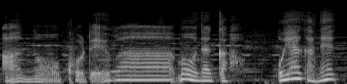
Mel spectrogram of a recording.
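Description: A woman's voice: slow pace, vocal fry. Chatty Japanese woman over background music. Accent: standard Tokyo-style Japanese. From Kansai, Japan. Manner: chatty, many fillers, lively pitch. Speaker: channel host. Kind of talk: casual solo talk.

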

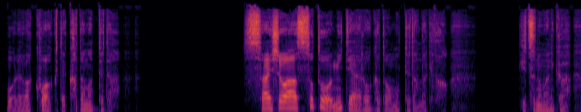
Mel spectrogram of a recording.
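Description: A man narrating a first-person ghost story in a scripted, hushed telling that sinks to near-whispers at tense moments. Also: medium pitch, slightly rough, dry recording, studio quality. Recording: faint music underneath.

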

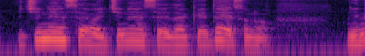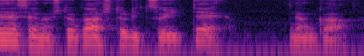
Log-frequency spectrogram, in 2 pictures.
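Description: A man in his thirties with a Kansai Japanese accent hosts his own casual solo podcast, telling a story from his school days. His medium-pitched voice is warm, and he rambles chattily, repeating himself as he recalls details.

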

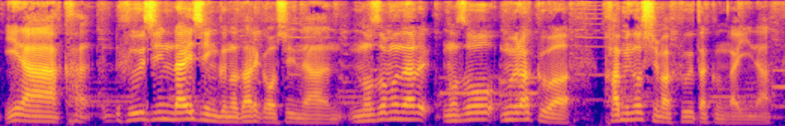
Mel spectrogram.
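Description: A young man hosting a casual solo talk show, gushing excitedly about games and music with many fillers. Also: medium pitch, normal speed. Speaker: podcast host. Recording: faint music behind.

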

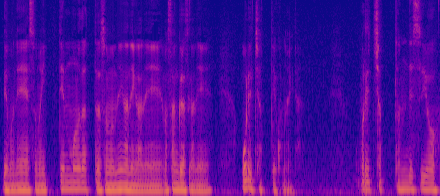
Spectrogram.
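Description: A man's voice: low-pitched, steady tone, a little fast, dark tone. A young man, a comedian, talking through a casual monologue in a chatty, self-deprecating way with lots of fillers.

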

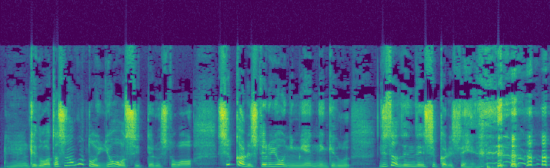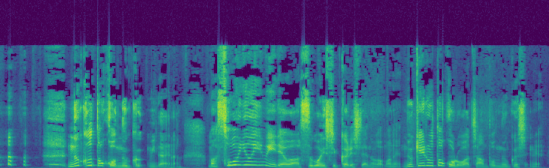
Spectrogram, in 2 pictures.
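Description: A woman's voice: medium pitch, wildly swooping pitch, a little fast, darkish tone, no room sound, studio quality. A young woman with a Kansai accent, talking frankly and laughing often as she introduces herself in a solo talk show. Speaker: radio talk host.

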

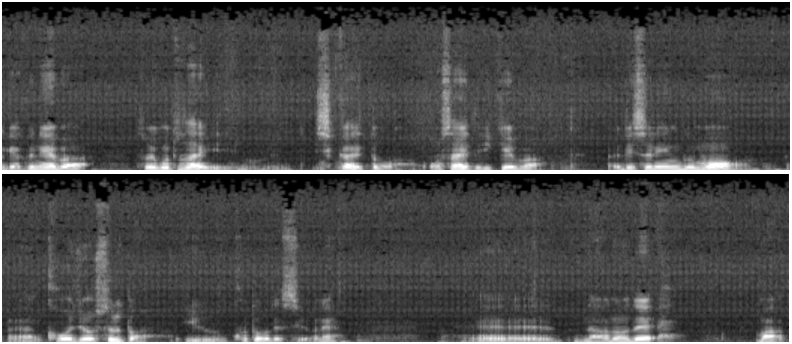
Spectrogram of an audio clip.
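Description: An older man from Japan talks casually through his own show, his low voice heavily gravelly with fry. The tone is dark and husky, and he leans on fillers and soft tag particles as he goes. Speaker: podcast host. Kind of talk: casual solo talk.

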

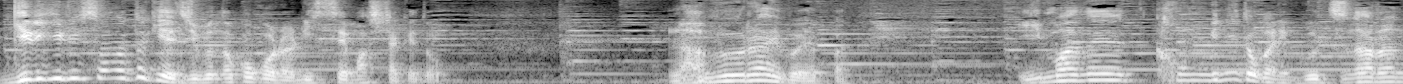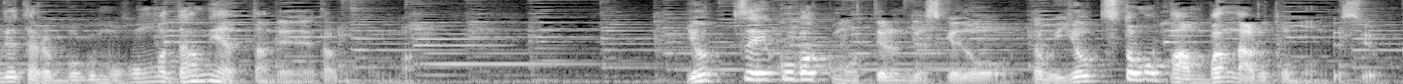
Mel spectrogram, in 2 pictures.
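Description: Animated Kansai man, self-mocking chatter. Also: medium pitch, rapid-fire, music in the background. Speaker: comedian hosting a solo podcast. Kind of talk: casual solo monologue.

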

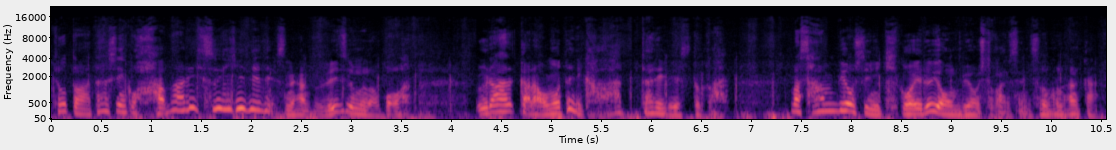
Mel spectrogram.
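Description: A man's voice: a little high, very animated, normal speed, darkish tone, slight background noise. A man in his fifties hosting a casual solo talk show outdoors on a morning run. He speaks in a jokingly formal, chatty way. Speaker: podcast host.

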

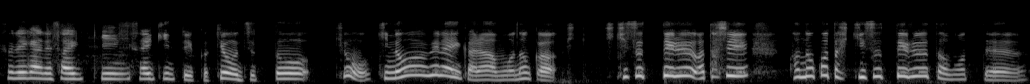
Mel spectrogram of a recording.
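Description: A woman's voice: high-pitched, big pitch swings, normal speed, a little mellow, no room sound, muffled recording. A woman talking alone in a casual monologue, rambling and full of fillers, often stopping to question herself aloud. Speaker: app talk show host.

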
